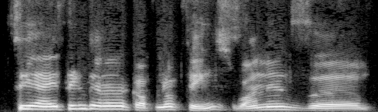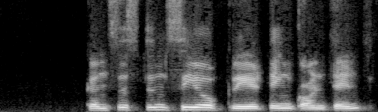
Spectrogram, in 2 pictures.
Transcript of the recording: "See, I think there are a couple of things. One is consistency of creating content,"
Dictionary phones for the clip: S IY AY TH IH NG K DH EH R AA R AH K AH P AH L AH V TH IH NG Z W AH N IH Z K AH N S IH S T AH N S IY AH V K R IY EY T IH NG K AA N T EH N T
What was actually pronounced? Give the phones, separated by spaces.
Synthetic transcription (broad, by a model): S IY AY T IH NG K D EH R AA R AH K AH P AH L AH V T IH NG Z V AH N IH Z K AH N S IH S T AH N S IY AH V K R IY EY T IH NG K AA N T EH N T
